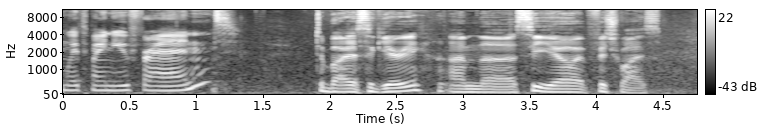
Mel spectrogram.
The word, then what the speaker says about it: Aguirre: my new friend, Tobias Aguirre. I'm the CEO at Fishwise. I just pointed out to Tobias that his last name rhymes with Nuguri, which is crazy because he works in creating sustainable fisheries globally.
